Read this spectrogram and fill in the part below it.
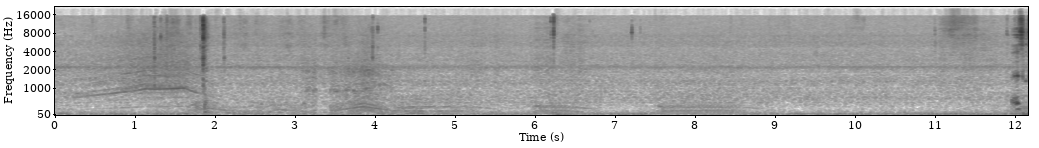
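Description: A car engine in GTA NoPixel roleplay revving through several rising gear-change sweeps, medium loud and continuous, then settling into a quieter steady drone.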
